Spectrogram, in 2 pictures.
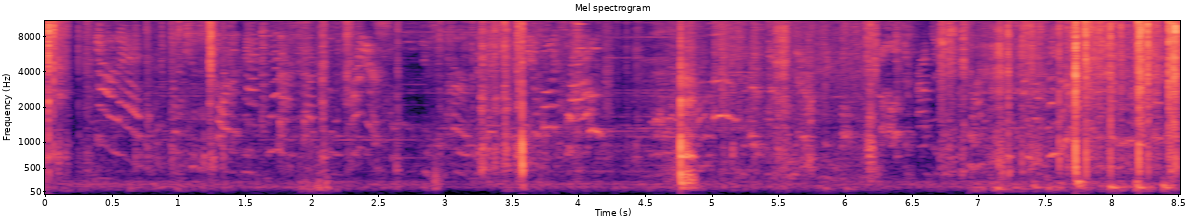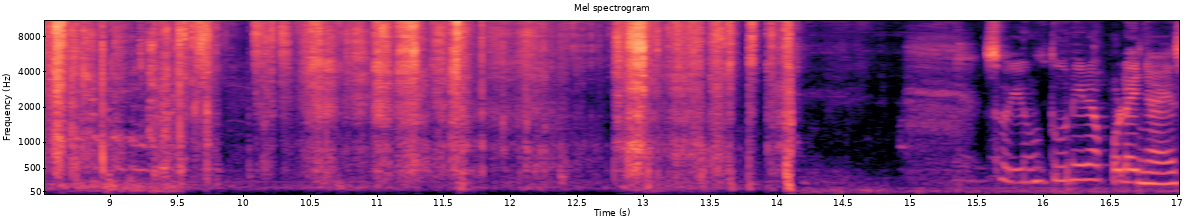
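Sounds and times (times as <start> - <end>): packaging rustling and tearing: 0.0 - 2.4, 4.8 - 14.2.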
